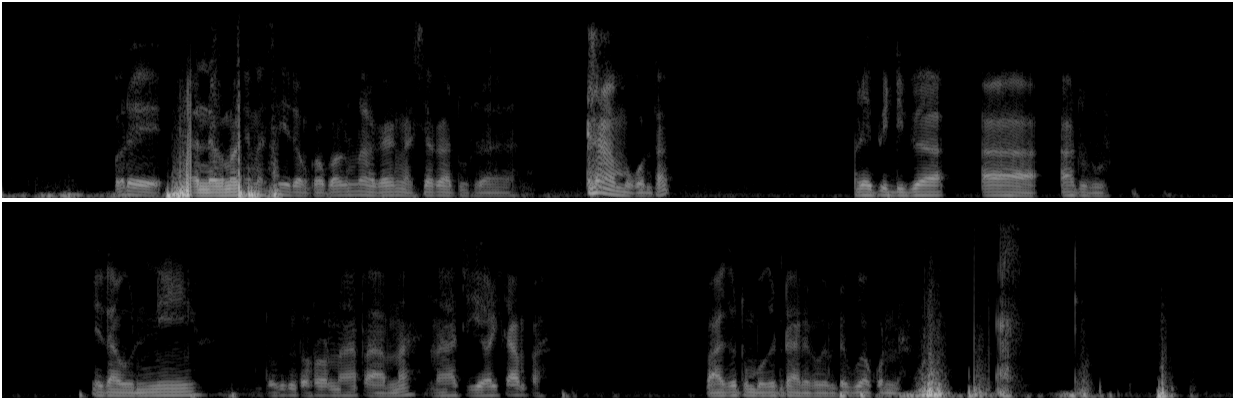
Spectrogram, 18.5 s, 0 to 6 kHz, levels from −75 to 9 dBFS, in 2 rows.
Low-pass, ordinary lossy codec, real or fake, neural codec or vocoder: 5.4 kHz; Opus, 32 kbps; real; none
